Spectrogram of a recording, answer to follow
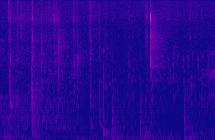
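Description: Faint, irregular light clicks and taps of laser-cut acrylic panels being fitted together and handled.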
